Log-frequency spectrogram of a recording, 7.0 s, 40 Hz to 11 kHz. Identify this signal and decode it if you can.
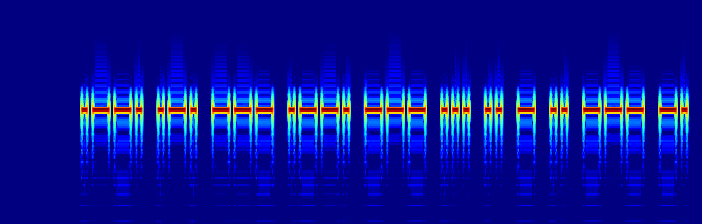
Morse code, heard as a keyed tone, about 21 wpm, 700 Hz. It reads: PROPOSITION
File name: practice / 22wpm / Eleven Letter Words - 22wpm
